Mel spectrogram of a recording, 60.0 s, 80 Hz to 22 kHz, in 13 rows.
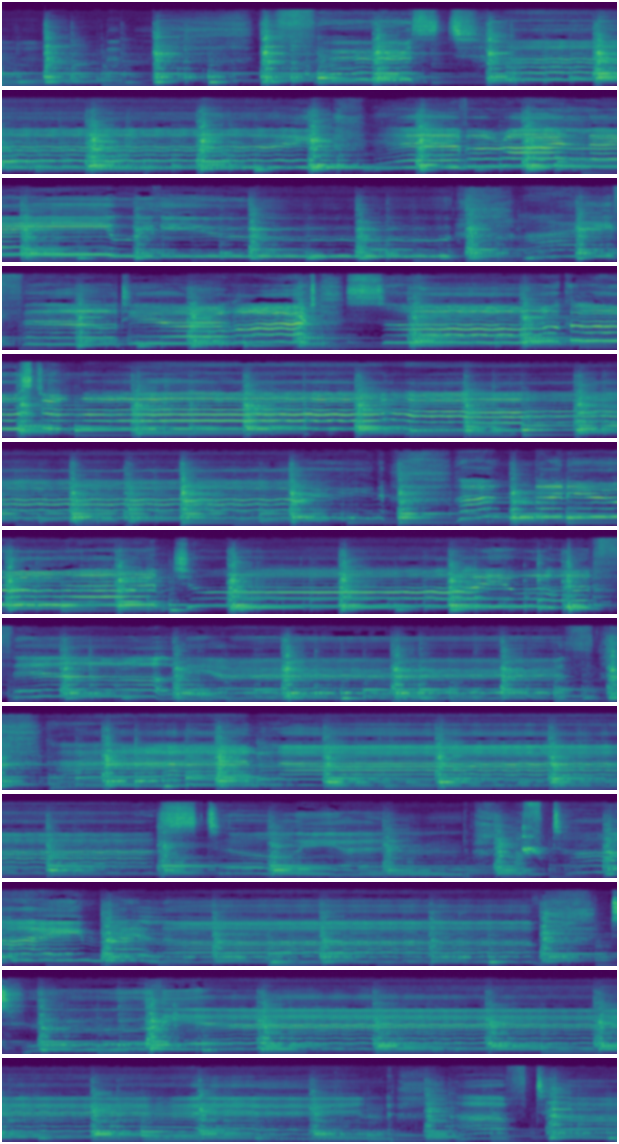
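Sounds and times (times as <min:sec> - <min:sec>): fingerpicked banjo: 0:00.0 - 0:59.9
woman singing with vibrato: 0:00.0 - 0:59.9.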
